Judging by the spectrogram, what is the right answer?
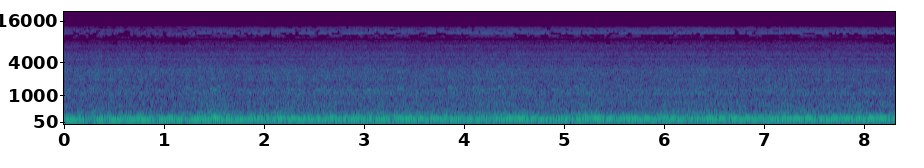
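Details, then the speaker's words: V8 with Holley EFI Terminator X or Sniper throttle body injection, after securing loose injector plugs: starts and settles into a steady, even idle with deep rumble and a faint hiss, normal until warm, possibly IAC; runs smooth. "Now you might be able to hear it hissing normal on the throttle body systems when they first fire up, that goes away after it's warm."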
